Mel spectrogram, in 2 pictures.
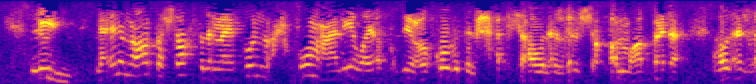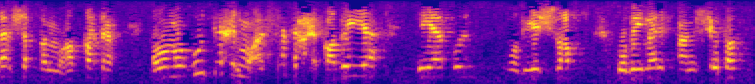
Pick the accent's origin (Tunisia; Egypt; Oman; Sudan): Egypt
